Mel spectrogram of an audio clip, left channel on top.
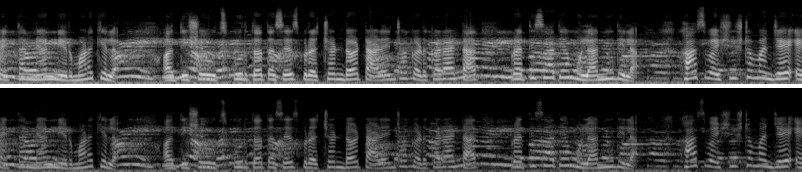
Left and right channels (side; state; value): right; quieter; 11.9 dB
